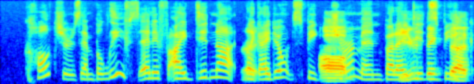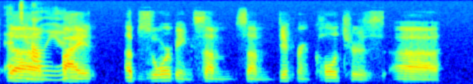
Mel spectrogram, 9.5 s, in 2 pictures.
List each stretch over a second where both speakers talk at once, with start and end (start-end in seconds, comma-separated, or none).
4.0-5.5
